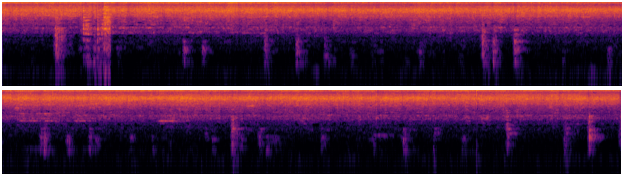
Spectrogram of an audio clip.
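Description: Chopped onion and tomato frying in oil in a non-stick pan, a steady sizzle. A spatula scrapes and knocks against the pan at irregular moments as the mixture is stirred.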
